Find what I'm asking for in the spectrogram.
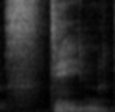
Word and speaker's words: S10: S10 eller S10. Men i och med att han alltid sjunger på holländska så kan man uttala det Steen.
